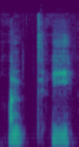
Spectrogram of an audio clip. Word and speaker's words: Hunty: Honey says, I once had a cat. I keep saying it like it's honey. I'm not pronouncing the T. Hunty.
